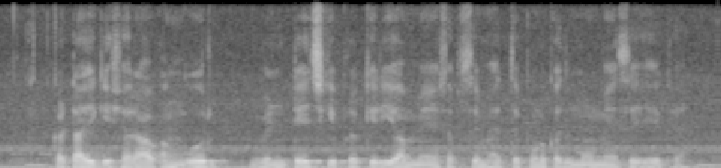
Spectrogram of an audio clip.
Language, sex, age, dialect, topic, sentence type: Hindi, male, 25-30, Awadhi Bundeli, agriculture, statement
